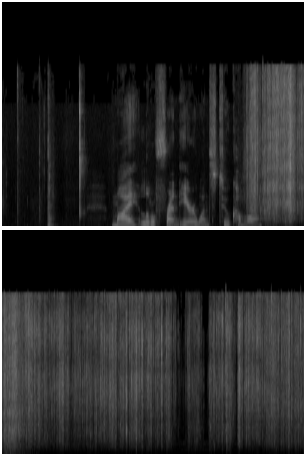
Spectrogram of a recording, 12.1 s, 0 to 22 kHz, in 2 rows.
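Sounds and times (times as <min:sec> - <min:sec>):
plastic bag crinkling: 0:04.8 - 0:12.0
small bags shifting: 0:04.8 - 0:12.0.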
